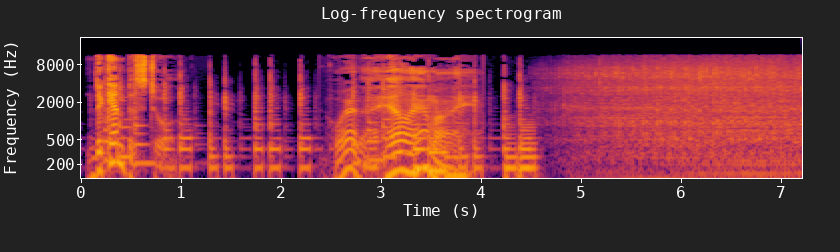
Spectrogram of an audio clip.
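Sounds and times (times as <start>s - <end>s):
speech: 0.1s - 1.1s, 2.6s - 4.1s
bus engine idling at a bus stop: 4.6s - 7.2s.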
